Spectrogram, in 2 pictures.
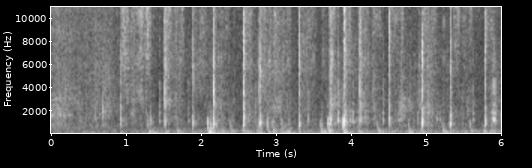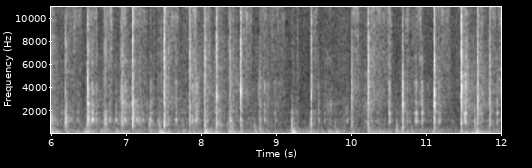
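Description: Chalk writing on a blackboard: an irregular, rapid run of short taps and scratches as the letters are written.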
